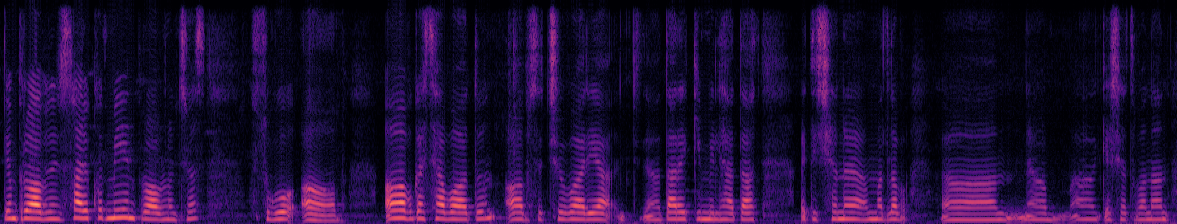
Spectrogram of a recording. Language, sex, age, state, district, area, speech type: Kashmiri, female, 18-30, Jammu and Kashmir, Srinagar, rural, spontaneous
